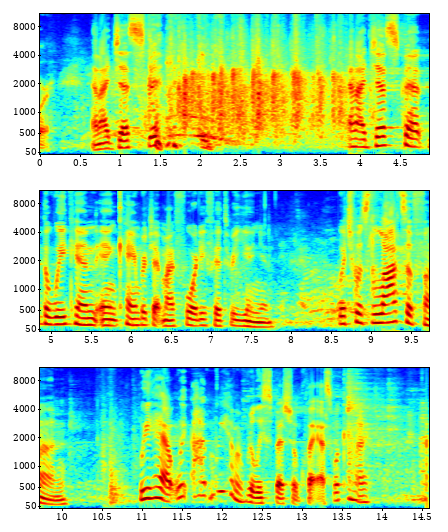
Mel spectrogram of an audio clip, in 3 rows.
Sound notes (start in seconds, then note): 1.2 applause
